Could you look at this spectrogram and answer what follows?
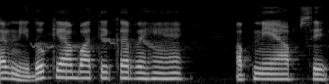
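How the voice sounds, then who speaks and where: A woman puts on a cartoonish character voice, high-pitched and at a moderate pace. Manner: trusting, agreeable.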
